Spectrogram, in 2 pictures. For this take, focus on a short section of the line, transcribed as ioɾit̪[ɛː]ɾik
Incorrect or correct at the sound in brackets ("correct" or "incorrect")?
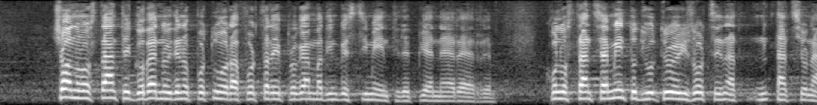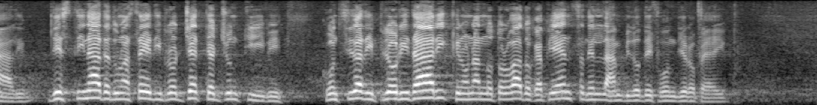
incorrect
